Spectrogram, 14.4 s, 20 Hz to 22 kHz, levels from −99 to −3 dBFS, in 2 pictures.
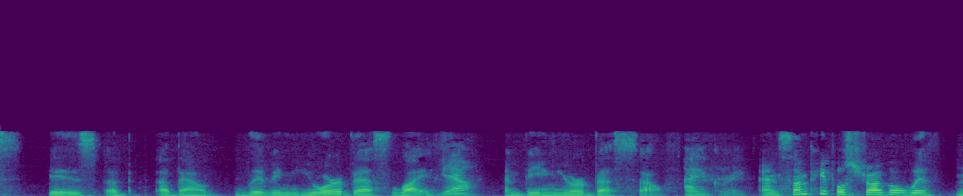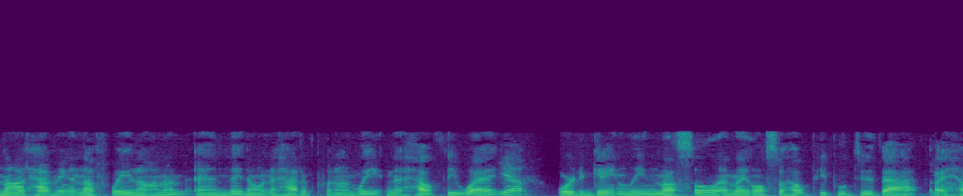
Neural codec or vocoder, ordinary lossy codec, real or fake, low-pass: vocoder, 22.05 kHz, 80 mel bands, HiFi-GAN; MP3, 48 kbps; fake; 7.2 kHz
